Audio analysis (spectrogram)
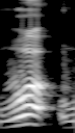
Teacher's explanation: या वर्णाच उच्चार स्थान कोणतं तर लक्षात ठेवा दंतष्ट व दात दाताला जिभेच टोक लागते आणि ओठाची हालचाल होते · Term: दंतष्ट वर्ण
